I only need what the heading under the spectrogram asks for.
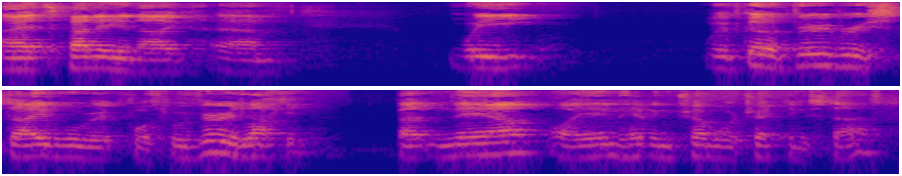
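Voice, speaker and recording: A fairly high-pitched man in a New Zealand accent, with long, frequent pauses and audible room echo. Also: fairly even intonation, moderate pace. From New Zealand, Oamaru. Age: 60s. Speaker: trucking company managing director. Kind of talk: interview.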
